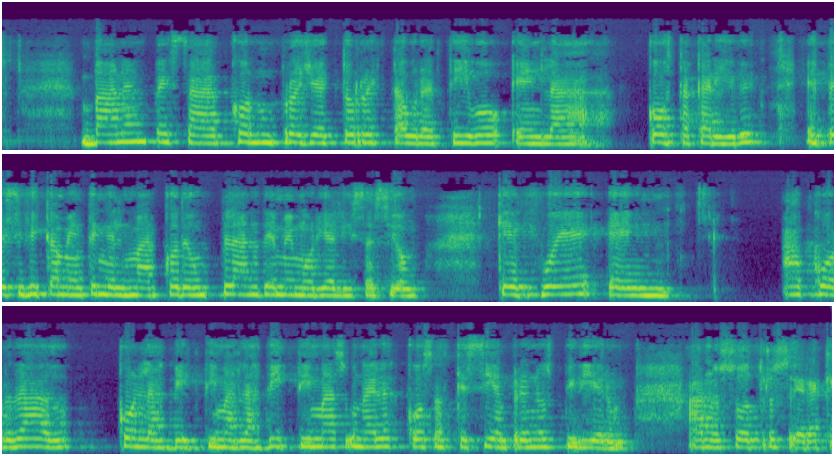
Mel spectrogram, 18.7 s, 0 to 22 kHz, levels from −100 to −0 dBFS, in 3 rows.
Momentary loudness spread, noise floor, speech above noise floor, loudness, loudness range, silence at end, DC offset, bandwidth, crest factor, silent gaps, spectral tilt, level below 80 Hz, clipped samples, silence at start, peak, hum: 7 LU; -52 dBFS; 35 dB; -17 LUFS; 2 LU; 0 s; under 0.1%; 13.5 kHz; 14 dB; none; -4.5 dB/octave; -60 dBFS; under 0.1%; 0 s; -4 dBFS; none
